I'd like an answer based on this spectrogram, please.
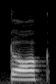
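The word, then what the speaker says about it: talk: Know that tigers could टॉक। अब इसमें टॉक है तो इसमें एल साइलेंट रहेगी, टॉक है तो एल साइलेंट।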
